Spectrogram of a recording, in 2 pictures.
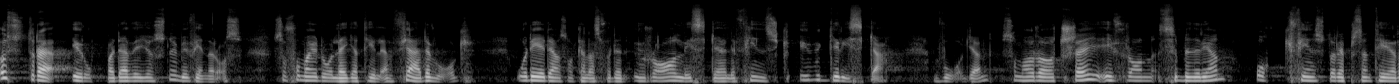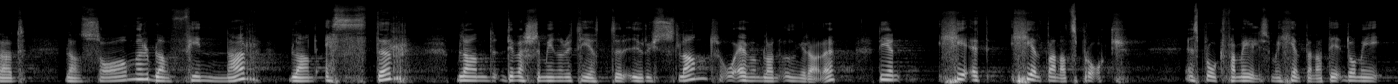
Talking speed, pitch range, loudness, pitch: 150 wpm, 155-190 Hz, -26 LUFS, 170 Hz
